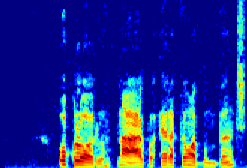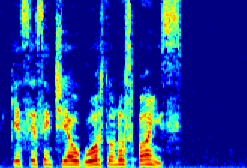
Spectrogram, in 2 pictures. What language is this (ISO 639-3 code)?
por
